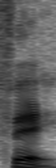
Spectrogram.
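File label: "fei" Mandarin Chinese, fourth tone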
